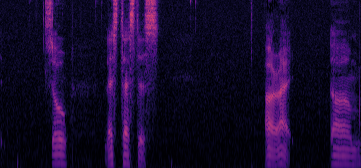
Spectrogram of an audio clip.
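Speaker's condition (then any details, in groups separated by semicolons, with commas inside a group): No condition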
